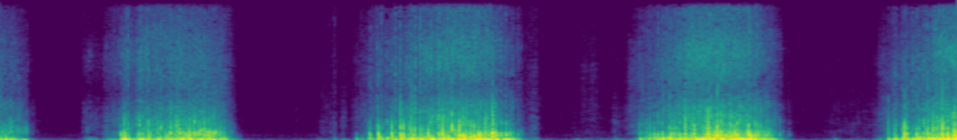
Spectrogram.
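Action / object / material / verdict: scrape / looped pile carpet scratched with fingernails / textile / none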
